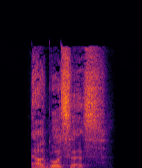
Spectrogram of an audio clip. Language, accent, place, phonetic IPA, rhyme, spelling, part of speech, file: German, Germany, Berlin, [ɛɐ̯ˈɡʊsəs], -ʊsəs, Ergusses, noun, De-Ergusses.ogg
- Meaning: genitive singular of Erguss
